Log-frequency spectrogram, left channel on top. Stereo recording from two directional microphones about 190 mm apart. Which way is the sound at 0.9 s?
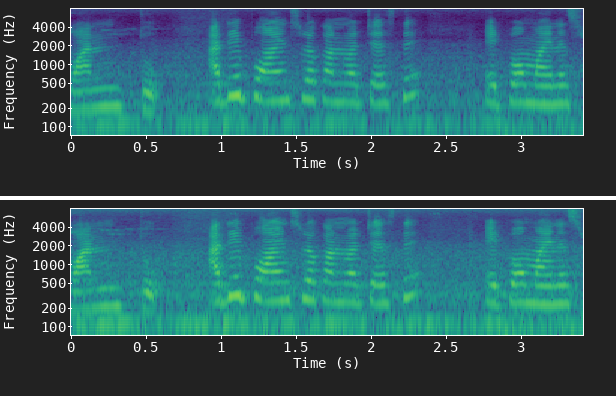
50° left (ahead or behind).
